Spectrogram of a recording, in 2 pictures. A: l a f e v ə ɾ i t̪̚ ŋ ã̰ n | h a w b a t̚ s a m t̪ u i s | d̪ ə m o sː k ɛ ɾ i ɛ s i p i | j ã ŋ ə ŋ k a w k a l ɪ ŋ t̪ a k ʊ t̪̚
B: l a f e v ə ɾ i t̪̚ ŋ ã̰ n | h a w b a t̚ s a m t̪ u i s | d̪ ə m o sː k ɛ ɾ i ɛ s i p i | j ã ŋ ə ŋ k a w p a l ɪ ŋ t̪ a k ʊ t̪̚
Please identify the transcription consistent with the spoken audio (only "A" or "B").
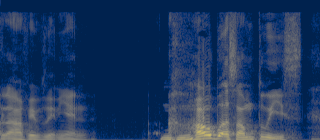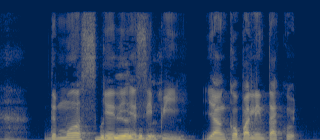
B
